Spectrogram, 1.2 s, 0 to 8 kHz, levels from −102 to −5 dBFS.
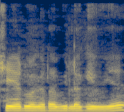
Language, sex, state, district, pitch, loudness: Hindi, male, Bihar, Samastipur, 140 Hz, -13 LUFS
